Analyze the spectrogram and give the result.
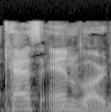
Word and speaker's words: Cas Anvar: And then Cas Anvar, did I pronounce that correctly? – You did, Anvar.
